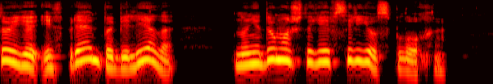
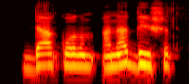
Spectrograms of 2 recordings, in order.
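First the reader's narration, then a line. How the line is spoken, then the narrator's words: Plain. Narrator (Russian): ответил священник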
